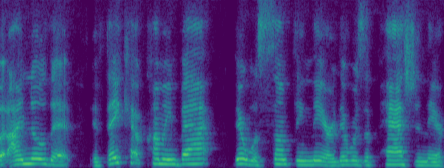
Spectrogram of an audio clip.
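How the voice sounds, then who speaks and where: Here is a plain, everyday voice from a woman at medium pitch. She moves at a fairly quick pace with ordinary pitch variation. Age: 60s. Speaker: mayor. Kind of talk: panel interview.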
